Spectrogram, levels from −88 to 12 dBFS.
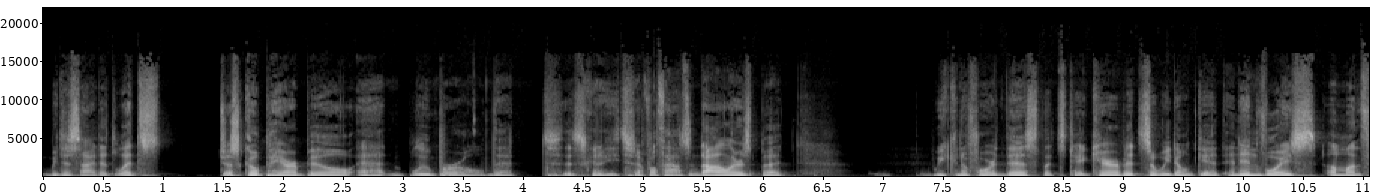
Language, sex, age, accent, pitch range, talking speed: English, male, 40-59, American, 115-135 Hz, 200 wpm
